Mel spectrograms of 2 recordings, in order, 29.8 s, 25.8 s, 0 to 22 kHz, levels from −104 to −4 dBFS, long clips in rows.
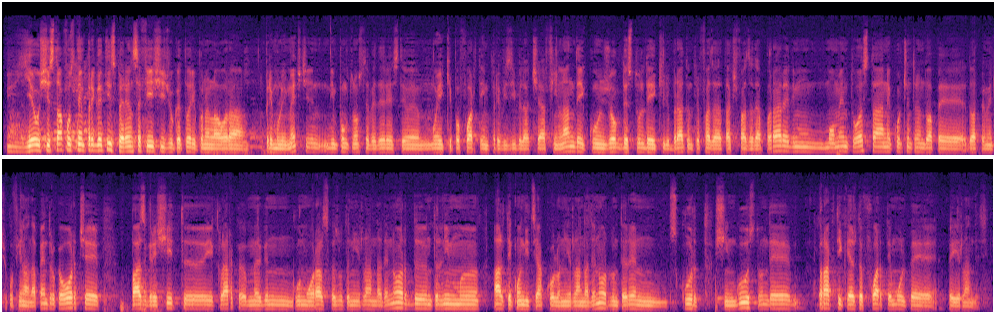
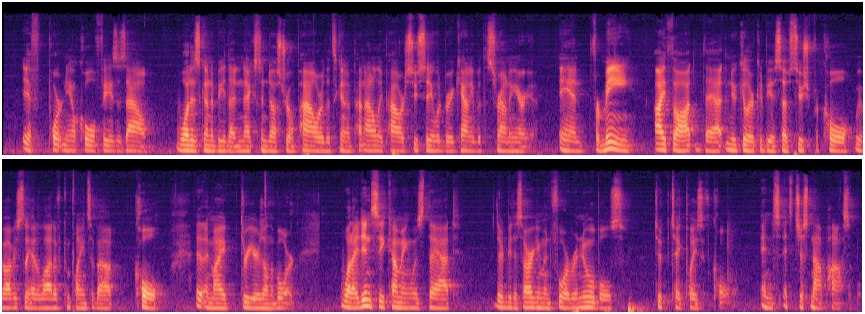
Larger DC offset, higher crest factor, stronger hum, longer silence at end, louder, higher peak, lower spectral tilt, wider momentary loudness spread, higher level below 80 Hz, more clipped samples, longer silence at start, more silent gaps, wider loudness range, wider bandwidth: neither; second, 18 dB vs 26 dB; neither; about the same, 0.2 s vs 0.15 s; first, -21 LUFS vs -26 LUFS; about the same, -2 dBFS vs 0 dBFS; first, -6.5 dB/octave vs -4 dB/octave; about the same, 9 LU vs 11 LU; second, -58 dBFS vs -50 dBFS; neither; about the same, 0.1 s vs 0.15 s; neither; about the same, 5 LU vs 5 LU; second, 12.5 kHz vs 16 kHz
